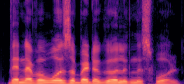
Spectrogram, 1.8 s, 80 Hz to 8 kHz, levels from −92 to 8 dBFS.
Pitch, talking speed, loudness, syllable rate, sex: 130 Hz, 295 wpm, -16 LUFS, 7.2 syllables/s, male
